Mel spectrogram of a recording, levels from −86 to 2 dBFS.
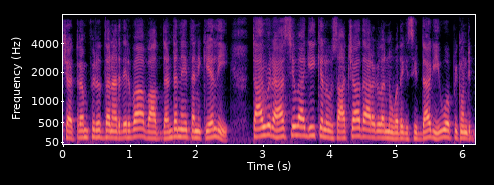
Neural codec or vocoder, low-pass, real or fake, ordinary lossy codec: codec, 16 kHz, 1 kbps, X-Codec, WavLM features, trained on Multilingual LibriSpeech; none; fake; none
